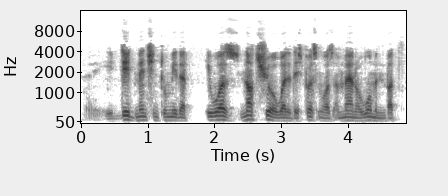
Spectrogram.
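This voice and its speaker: Formal Turkish intelligence aide, dull recording. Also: male voice, lowish voice, husky. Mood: formal, guarded. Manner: formal, measured, avoids contractions. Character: formal, careful male Turkish intelligence assistant. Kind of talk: 1950s radio drama acting. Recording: dull, noisy vintage radio recording.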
